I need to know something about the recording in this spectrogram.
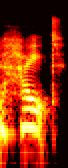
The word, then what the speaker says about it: height: so for example in the word height there's a silent GH in the middle of the word where we just basically skip it we just don't make a sound during the GH um that's a silent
